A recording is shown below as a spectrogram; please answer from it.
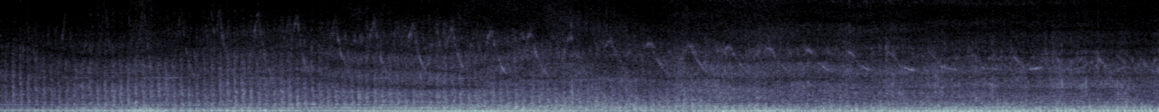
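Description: A steady low mechanical drone, like an engine or rotor, swelling slightly over the first few seconds, with faint high chirps over it.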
